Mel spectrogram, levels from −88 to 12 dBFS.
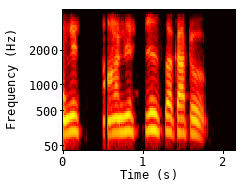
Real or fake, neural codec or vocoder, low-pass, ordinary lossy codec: fake; codec, 16 kHz, 4 kbps, X-Codec, HuBERT features, trained on balanced general audio; 3.6 kHz; none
